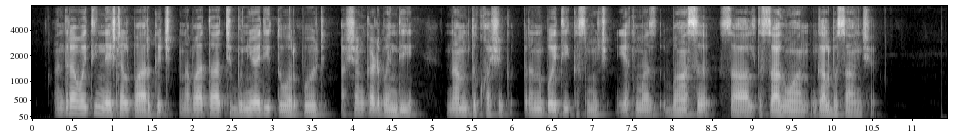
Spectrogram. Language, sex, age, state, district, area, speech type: Kashmiri, male, 45-60, Jammu and Kashmir, Kulgam, urban, read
